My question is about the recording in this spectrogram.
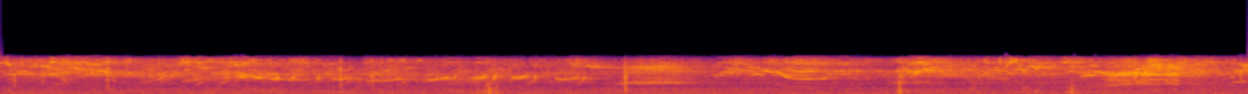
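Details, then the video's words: Local Australian Rainbow Lorikeets with other birds, calling when rain started after a run of sweltering hot days: harsh, high screeches and squeals in an unbroken chorus, swelling near the end, with occasional patter of rain. "the local Rainbow Lorikeet's and other birds started rejoicing"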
